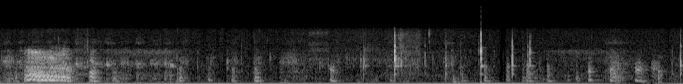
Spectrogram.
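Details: Litter of Irish Red Setter puppies, 18 days old: a short squealing whine at the start, then soft scattered grunts, snuffles and small whimpers from the pups, with faint knocks.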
